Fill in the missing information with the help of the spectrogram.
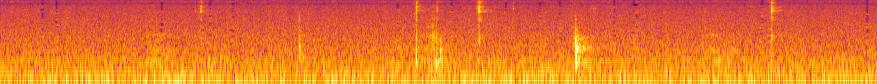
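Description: A handful of faint, sharp clicks and ticks, about six, the loudest a little past the middle, as small Mikuni carburetor parts are handled and fitted together during reassembly.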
